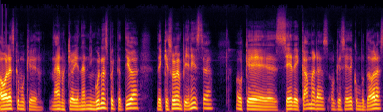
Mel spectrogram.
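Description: Against a quiet background, a man speaks at a moderate pace. His pitch is medium, with ordinary variation. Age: 20s. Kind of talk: casual chat. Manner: halting.

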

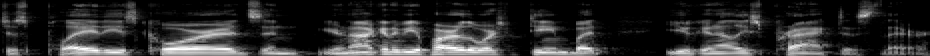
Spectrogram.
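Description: A man's plain, everyday voice, fairly low in pitch with ordinary variation, in a very clean recording against a silent background. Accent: Canadian. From British Columbia, Powell River. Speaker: worship musician. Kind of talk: casual interview chat.

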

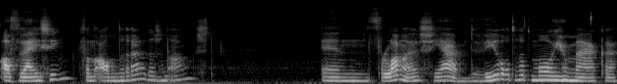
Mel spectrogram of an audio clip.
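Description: A woman speaks fairly slowly in an unremarkable speaking voice. Her pitch is fairly low with ordinary pitch variation. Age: 40s. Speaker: speech therapist and podcast host. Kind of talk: solo monologue podcast.

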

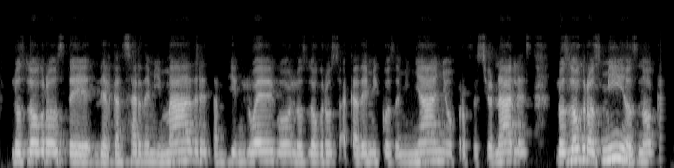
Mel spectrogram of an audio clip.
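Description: The woman's voice sits at a medium pitch, with monotone, flat intonation. She talks at a fairly slow pace with hardly any pauses. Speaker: communications professional. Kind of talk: radio interview.

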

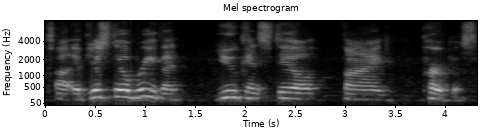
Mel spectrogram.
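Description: Fairly high pitch for a man, ordinary pitch variation, an ordinary speaking voice. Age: 40s. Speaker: pastor. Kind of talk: sermon.

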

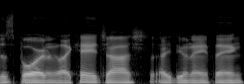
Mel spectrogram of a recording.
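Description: The speaker has an American accent, and the background is quiet. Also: man. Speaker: podcast host. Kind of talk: casual solo monologue giving thanks. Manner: monotone.

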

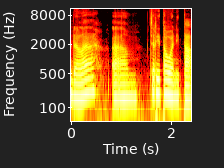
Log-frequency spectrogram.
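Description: Her tone is dark and mellow. This woman's delivery stays monotone and flat. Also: very clean recording, silent background. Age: 20s. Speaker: podcast host and university lecturer. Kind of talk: casual monologue.

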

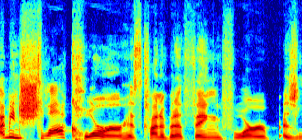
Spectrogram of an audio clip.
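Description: Dry and close with no echo, a woman's bright, sharp tone carries vocal fry at a moderate pace. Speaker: games journalist. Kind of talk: casual chat. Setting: video call. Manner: a little stiff.

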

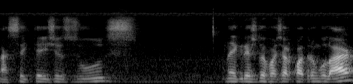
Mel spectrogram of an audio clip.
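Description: A man speaks at a fairly high pitch. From Brazil, interior of São Paulo state. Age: 40s. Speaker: pastor. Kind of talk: casual chat.

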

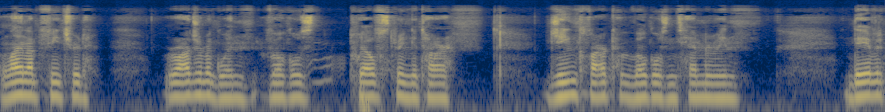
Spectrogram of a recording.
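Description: The voice has a somewhat breathy quality. Its pace is fairly slow. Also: man. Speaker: podcast host. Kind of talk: solo history podcast narration. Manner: halting, many fillers.

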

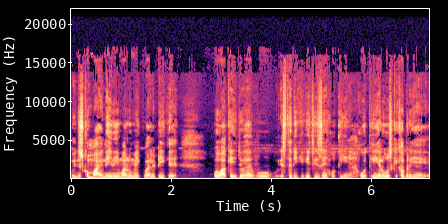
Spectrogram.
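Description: A man's fairly low, dark and mellow voice with lively intonation, dry and close with no echo. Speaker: poetry gathering host. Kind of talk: casual chat. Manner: animated. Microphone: voice cutting out.

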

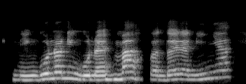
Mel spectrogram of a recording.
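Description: A woman speaks at a moderate pace and a fairly high pitch with ordinary pitch variation and an ordinary speaking voice. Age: 40s. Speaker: church member. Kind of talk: casual chat.

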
